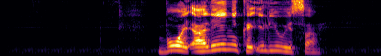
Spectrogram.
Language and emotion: Russian, neutral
